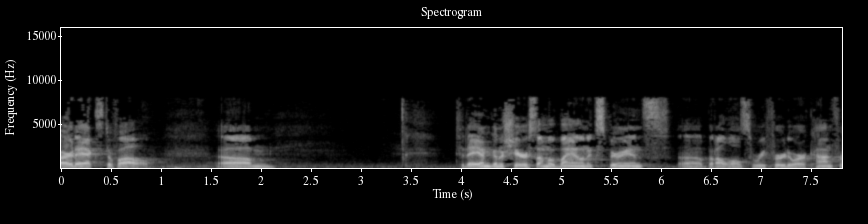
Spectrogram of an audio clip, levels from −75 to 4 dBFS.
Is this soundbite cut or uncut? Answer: uncut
